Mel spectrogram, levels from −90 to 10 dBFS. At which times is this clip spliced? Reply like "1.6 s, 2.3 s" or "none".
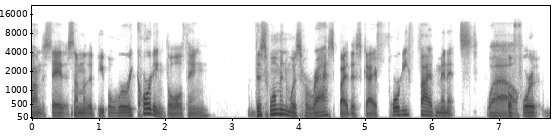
5.2 s

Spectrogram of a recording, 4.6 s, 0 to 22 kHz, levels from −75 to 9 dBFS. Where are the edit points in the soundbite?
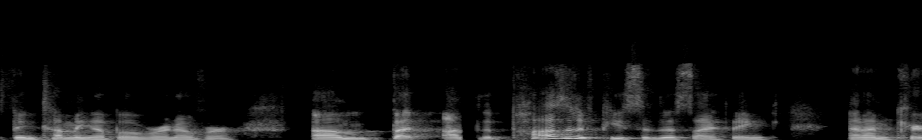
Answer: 1.5 s, 2.3 s

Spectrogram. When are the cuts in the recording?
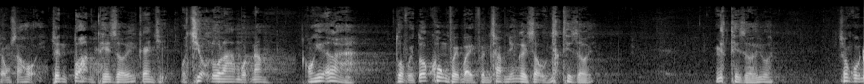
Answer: none

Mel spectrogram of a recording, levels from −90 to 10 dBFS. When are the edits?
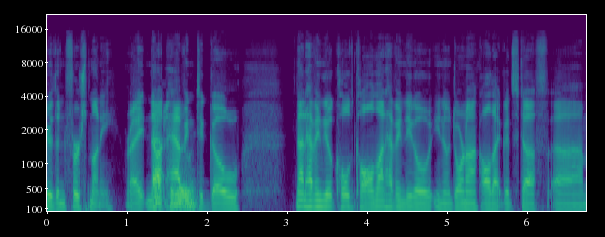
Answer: none

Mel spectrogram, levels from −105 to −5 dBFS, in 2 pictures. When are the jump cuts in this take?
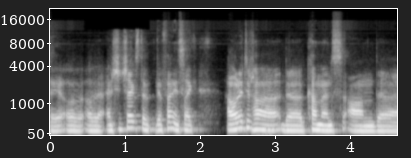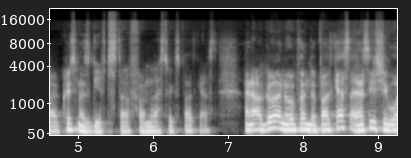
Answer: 1.4 s, 2.7 s

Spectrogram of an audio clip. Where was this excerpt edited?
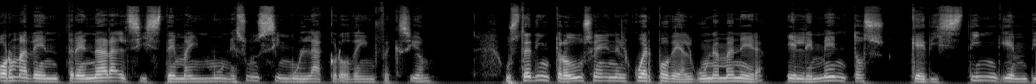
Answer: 7.8 s

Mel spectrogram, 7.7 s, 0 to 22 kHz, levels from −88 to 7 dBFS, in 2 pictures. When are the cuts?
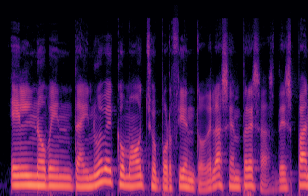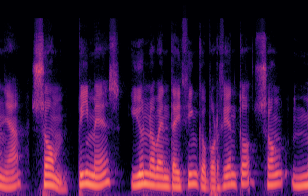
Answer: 4.2 s

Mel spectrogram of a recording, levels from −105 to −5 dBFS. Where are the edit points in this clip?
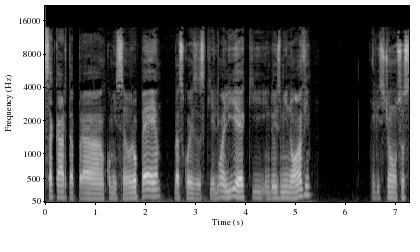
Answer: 2.6 s, 3.5 s

